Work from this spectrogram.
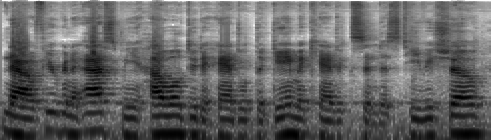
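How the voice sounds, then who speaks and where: A young man reviewing a show in a casual, excitable and rambling way, his voice going hoarse. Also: mid-range voice, moderate pace, slight background noise.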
